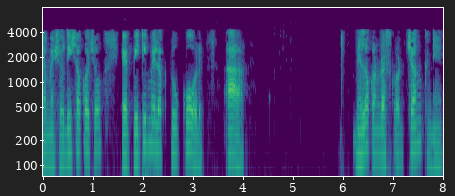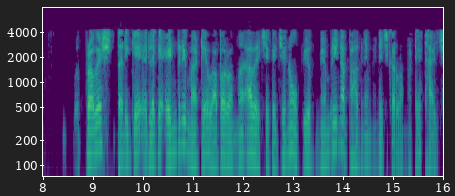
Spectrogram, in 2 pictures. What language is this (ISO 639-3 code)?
guj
